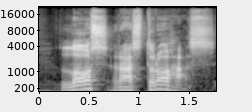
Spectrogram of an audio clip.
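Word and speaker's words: Los Rastrojos: You have the Colombian gangs like Los Rtoas or I'm sorry, I forget the way to pronounce it. Uh, Los Restroas is the way you pronounce it.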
